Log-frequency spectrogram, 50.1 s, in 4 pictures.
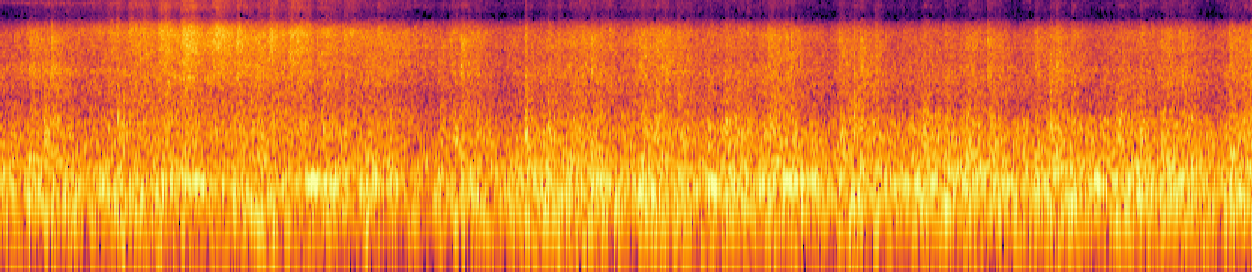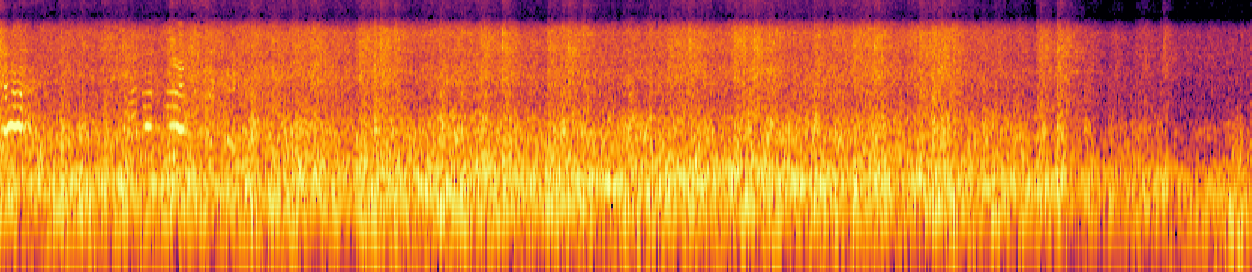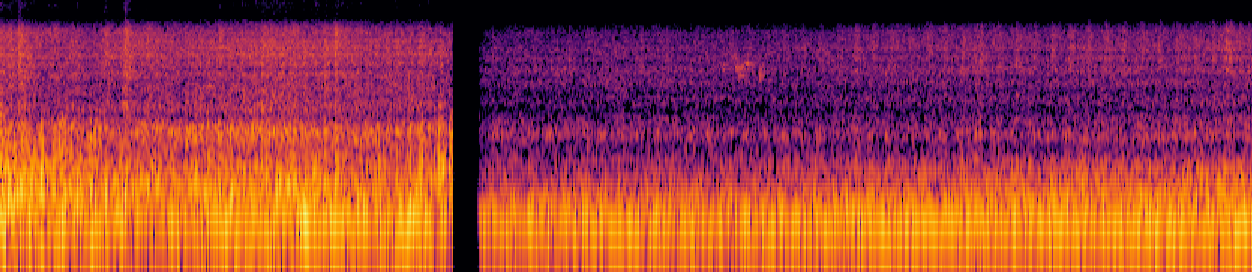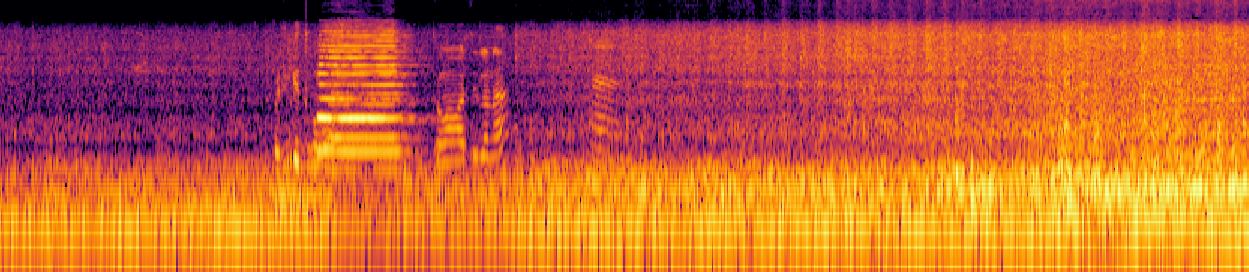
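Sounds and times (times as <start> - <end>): train wheels clattering: 0.0 - 26.5, 42.4 - 50.0
approaching train drone: 0.0 - 50.0.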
